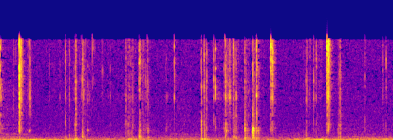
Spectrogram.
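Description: A utility knife blade shaves slices off a thin remaining piece of solid green bar soap held in the hand. A quick series of crisp, bright scraping cuts and clicks rises over a faint low background.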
